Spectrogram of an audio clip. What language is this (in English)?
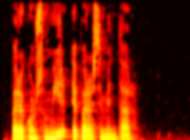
Galician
